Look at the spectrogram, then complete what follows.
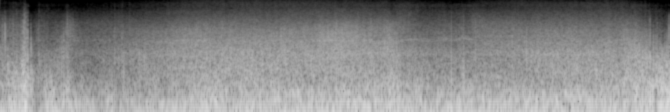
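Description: Wind buffeting the camera's microphone during descent under an open parachute: a steady, low-heavy rush with a brief louder gust near the start.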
